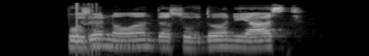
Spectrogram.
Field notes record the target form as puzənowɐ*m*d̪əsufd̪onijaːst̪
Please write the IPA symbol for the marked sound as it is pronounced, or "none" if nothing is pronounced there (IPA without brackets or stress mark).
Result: n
